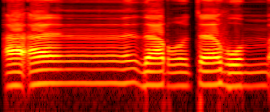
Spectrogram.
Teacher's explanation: ketiganya harus jelas suara mimnya dan tidak boleh ditahan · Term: Izhar Syafawi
